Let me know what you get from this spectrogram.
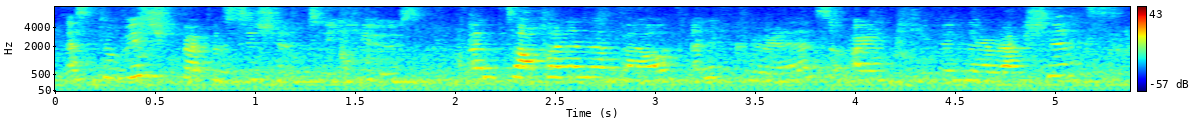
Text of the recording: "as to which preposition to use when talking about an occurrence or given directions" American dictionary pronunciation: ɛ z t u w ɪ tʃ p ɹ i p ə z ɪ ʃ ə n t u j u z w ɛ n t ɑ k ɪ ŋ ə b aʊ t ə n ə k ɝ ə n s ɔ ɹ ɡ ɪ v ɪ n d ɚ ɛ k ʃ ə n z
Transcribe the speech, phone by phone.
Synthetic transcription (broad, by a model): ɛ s t u w ɪ tʃ p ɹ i p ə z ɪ ʃ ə n t u j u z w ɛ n t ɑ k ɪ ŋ ə b aʊ t ə n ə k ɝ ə n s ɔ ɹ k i p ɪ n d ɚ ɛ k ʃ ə n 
